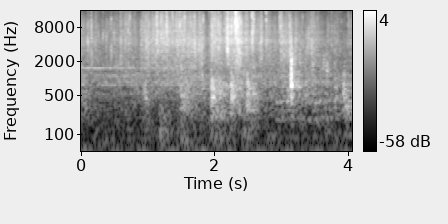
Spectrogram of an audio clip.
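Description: Audience applause, a dense patter of many hands clapping that swells after about a second.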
